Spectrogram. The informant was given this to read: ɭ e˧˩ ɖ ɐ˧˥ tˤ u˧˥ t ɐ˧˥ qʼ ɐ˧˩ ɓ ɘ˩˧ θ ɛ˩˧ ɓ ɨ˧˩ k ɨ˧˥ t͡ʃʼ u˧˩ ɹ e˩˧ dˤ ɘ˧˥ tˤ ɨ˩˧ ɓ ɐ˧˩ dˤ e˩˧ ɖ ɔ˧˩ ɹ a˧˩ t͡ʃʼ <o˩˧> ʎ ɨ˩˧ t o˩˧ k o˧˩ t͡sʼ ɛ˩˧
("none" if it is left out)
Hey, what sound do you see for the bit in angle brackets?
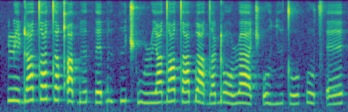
o˧˩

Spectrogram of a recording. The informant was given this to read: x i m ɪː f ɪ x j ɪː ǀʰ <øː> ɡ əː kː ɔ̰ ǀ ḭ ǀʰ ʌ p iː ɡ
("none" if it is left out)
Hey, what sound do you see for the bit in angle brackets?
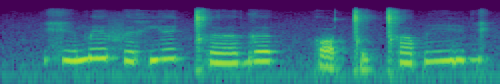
əː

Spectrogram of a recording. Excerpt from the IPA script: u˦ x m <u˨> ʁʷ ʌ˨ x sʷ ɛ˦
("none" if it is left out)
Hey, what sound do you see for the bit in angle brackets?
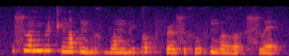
u˨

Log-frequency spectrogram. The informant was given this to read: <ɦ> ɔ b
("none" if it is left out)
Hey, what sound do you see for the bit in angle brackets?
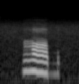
ɦ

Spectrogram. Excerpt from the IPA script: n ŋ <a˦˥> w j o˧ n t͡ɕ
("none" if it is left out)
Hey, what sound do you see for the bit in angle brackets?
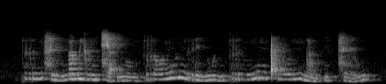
a˦˥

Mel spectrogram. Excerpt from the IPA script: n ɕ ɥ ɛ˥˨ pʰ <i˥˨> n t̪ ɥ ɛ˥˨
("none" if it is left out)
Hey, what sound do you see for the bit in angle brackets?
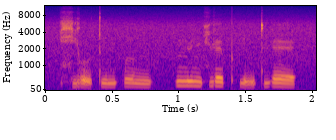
ḭ˨˩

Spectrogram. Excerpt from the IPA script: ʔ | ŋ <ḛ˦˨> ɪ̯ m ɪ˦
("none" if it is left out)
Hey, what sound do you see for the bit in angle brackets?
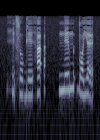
e˦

